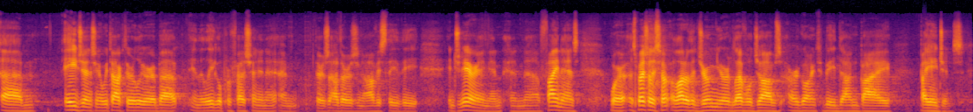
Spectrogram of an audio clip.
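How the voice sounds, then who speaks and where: A man moderating a conference panel, asking long rambling questions with frequent restarts. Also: on the low side. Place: conference stage. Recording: dull lo-fi sound.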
